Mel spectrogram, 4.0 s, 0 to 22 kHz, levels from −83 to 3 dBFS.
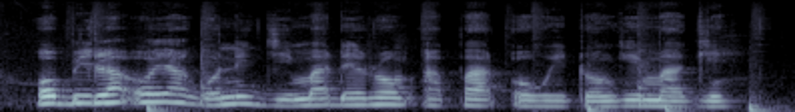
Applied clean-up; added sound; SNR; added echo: none; Drum / Drum kit; 16 dB; none.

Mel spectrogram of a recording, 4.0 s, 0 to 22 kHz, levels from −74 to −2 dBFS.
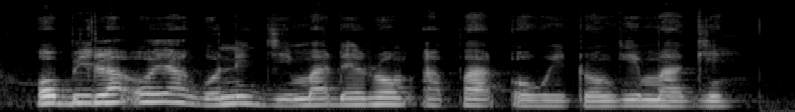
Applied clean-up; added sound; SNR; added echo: none; none; none; none.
